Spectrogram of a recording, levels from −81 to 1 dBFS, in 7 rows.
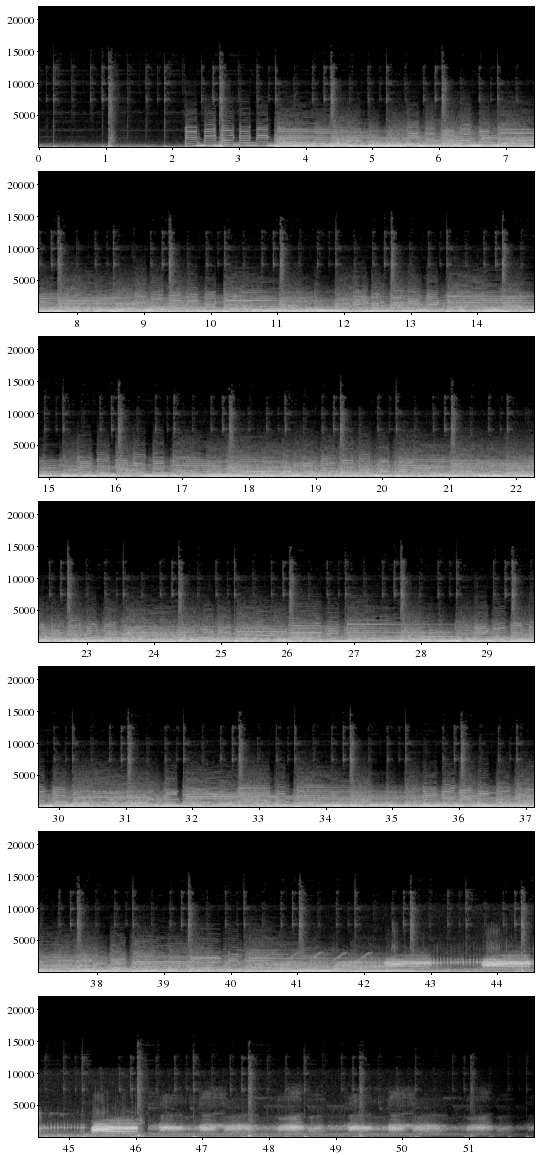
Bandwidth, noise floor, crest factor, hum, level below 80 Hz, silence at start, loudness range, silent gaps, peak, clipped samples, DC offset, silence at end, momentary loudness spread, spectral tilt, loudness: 13.5 kHz; -38 dBFS; 12 dB; none; -26 dBFS; 0 s; 3 LU; none; -4 dBFS; under 0.1%; 5%; 0 s; 8 LU; -7 dB/octave; -17 LUFS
